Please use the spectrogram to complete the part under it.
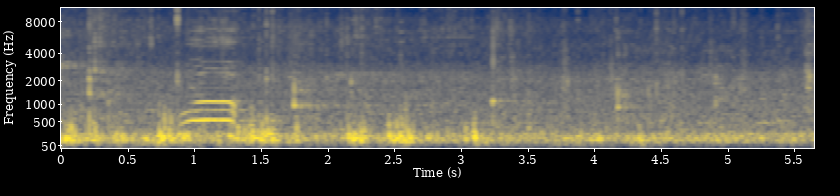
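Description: Paddles knock a plastic ball back and forth outdoors.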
